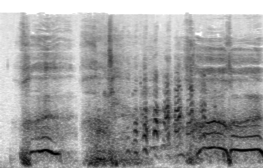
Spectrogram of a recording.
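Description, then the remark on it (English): A voice imitates someone's heavy, rasping breathing in a car, drawing loud, strained breaths in and out in an uneven rhythm, with no words spoken. “Oh, the breathing was a bit of a problem as well, wasn't it, at times?”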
